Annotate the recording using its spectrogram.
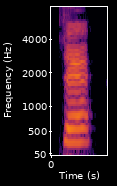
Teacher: च बोलने से पहले जीभ है वो तालू के निकट पहुंच गई, और जैसे ही मैं बोलूंगा च तो जीभ को हटाना पड़ेगा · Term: स्पर्श संघर्षी व्यंजन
